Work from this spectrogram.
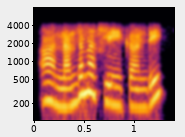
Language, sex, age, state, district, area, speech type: Telugu, female, 30-45, Andhra Pradesh, Annamaya, urban, conversation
